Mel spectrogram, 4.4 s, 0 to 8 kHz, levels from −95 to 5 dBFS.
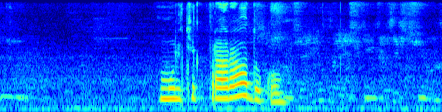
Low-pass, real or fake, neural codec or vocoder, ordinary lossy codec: none; real; none; none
